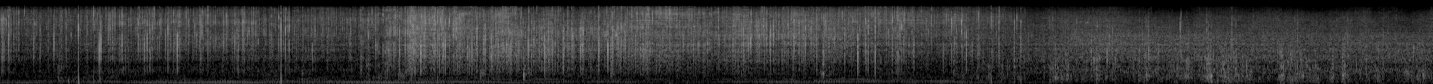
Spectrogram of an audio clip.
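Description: Vegetables sizzling and crackling as they stir-fry in hot coconut oil in a small pan. The sizzle grows louder about four seconds in and eases a little after about ten seconds.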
